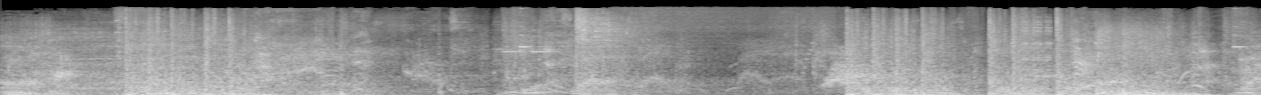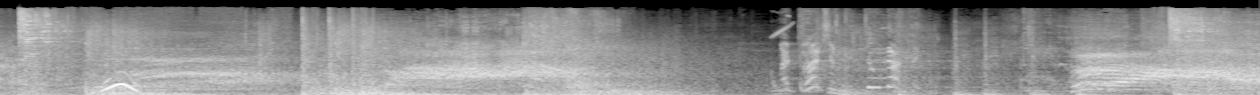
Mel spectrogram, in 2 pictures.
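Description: Blows land with heavy thuds and splatters.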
